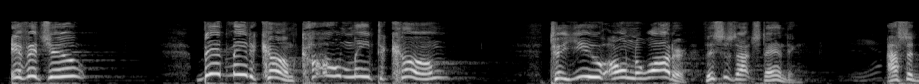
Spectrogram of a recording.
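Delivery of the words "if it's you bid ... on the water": high eager call to Jesus; Peter calling out. Acted. Peter calling from the boat to Jesus, high and eager. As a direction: call out boldly, drawing out call me to come. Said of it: "Peter spoke up and said".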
